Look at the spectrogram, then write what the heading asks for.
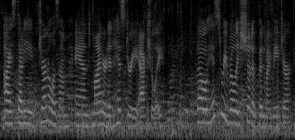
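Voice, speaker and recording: A woman's voice: mid-range voice, brisk, lightly acted. Woman as a candid young woman amid crowd murmur. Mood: chatty. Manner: polite, candid, self-deprecating. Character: polite, self-effacing young woman, debt-burdened would-be travel journalist. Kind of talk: audiobook drama acting.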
